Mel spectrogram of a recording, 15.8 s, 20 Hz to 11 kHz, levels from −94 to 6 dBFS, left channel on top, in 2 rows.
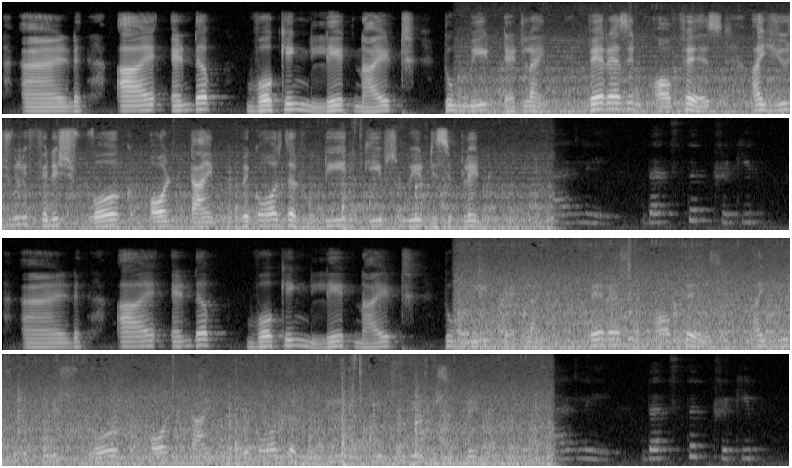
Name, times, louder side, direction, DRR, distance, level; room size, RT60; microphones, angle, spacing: voice 1, 0.0-2.1 2.4-4.1 4.4-5.5 5.8-12.7, left 5 dB, 70° left, 0.4 m, -23 dB
sound 1, 4.5-13.4, right 4 dB, 45° right, 0.4 m, -27 dB
voice 2, 13.0-14.0 14.3-15.5, right 4 dB, 90° right, 4.8 m, -45 dB
11.5 x 7.2 x 6.0 m
head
